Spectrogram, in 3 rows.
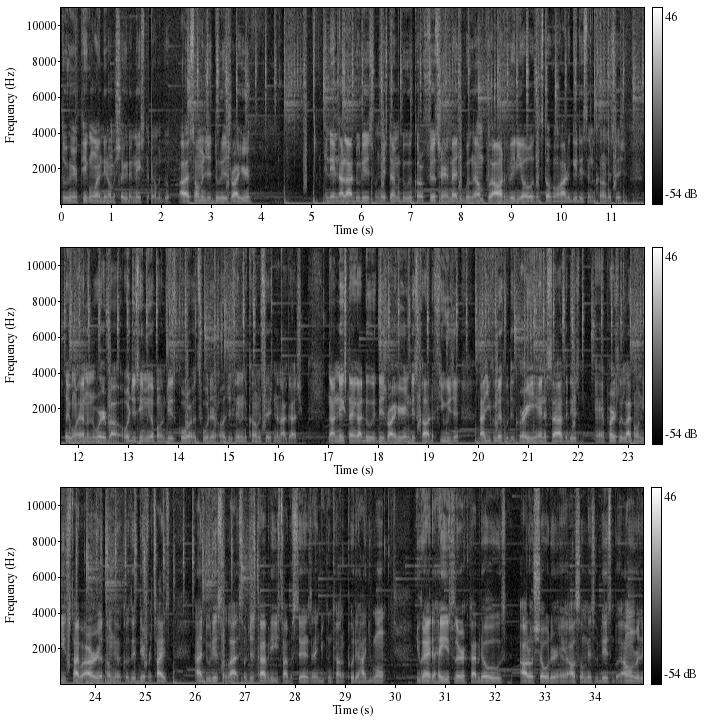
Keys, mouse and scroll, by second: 1.3-2.0 middle drag, 2.4 click, 4.3 click, 6.5 click, 8.4 click, 13.8 click, 14.3 click, 15.2 click, 16.3 click, 16.9 click, 20.1 click, 21.0-23.8 drag, 28.4 click, 29.8 click, 31.4 click, 32.6 click, 33.5-34.9 drag.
